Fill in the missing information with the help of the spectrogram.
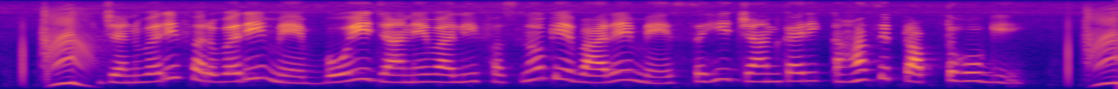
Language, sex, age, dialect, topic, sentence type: Hindi, female, 18-24, Garhwali, agriculture, question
